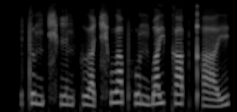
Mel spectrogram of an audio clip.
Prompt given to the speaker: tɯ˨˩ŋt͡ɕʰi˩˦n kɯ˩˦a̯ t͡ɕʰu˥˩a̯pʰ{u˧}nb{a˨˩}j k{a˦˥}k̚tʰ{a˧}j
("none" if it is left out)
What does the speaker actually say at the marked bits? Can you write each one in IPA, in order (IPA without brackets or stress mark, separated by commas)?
u˧, a˥˩, a˦˥, a˩˦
